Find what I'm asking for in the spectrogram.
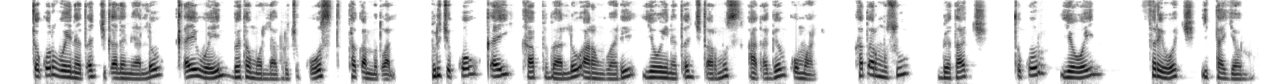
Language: Amharic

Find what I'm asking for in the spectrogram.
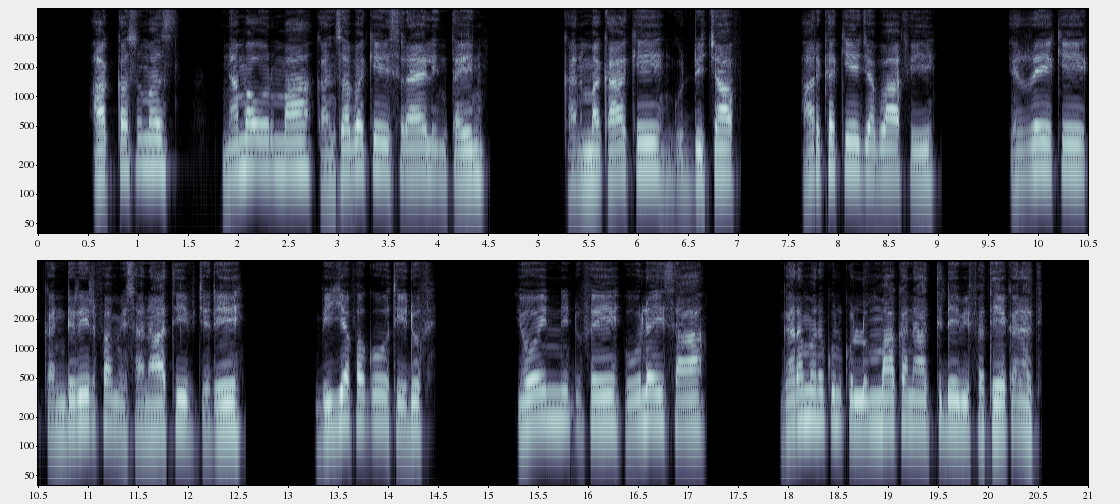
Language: Oromo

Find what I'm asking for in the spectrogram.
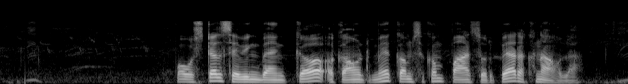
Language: Bhojpuri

